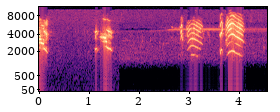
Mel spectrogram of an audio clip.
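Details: Fulvous whistling duck call, offered for hunting use: short clipped note followed by a longer, harmonic, downward-slurred whistle, heard in several separated pairs with silence between.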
